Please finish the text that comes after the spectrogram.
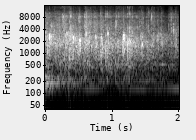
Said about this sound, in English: Somebody clap for that one right there.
